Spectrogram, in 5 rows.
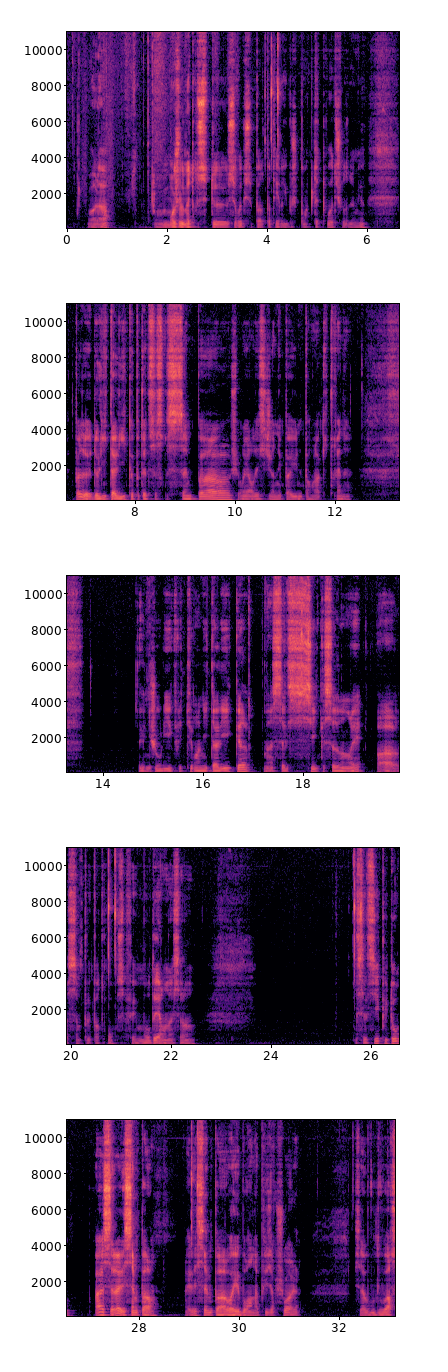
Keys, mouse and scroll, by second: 4.0 click, 4.8-6.5 scroll down 8, 8.1-9.0 scroll down 4, 9.7 scroll down 2, 11.0 scroll down 2, 11.6-13.8 scroll down 10, 14.0-15.0 scroll down 4, 15.5-16.2 scroll down 4, 17.9 click, 20.7 click, 21.6-21.9 scroll down 1, 22.2 scroll down 1, 22.8-23.2 scroll down 1, 24.1-24.5 scroll down 1, 24.5-25.6 middle drag, 25.6 click, 29.0 click, 29.9 scroll down 1, 30.5 scroll down 1, 32.0 scroll down 1, 32.9-33.1 scroll down 1.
